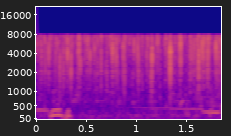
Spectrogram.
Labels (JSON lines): {"label": "biophony, cascading saw", "recorder": "SoundTrap 600 or HydroMoth"}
